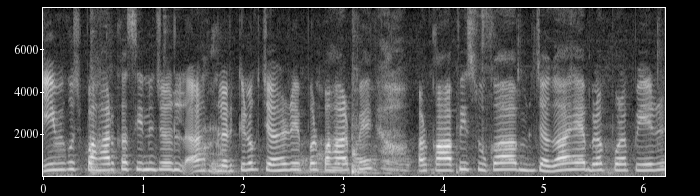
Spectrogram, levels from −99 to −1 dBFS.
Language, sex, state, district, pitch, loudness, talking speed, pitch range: Hindi, male, Bihar, West Champaran, 295 Hz, -18 LUFS, 220 wpm, 285-315 Hz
